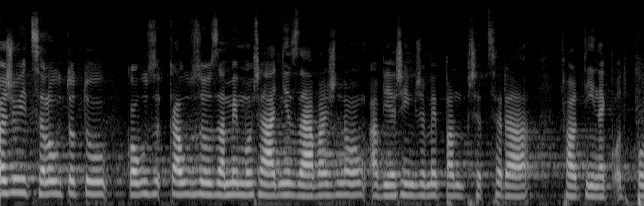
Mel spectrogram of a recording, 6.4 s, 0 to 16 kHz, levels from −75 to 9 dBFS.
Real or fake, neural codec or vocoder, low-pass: real; none; 14.4 kHz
